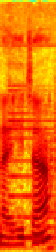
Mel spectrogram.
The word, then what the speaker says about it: Anahita: Vielen Dank nochmal an Anahita. Habe ich das so richtig ausgesprochen? Ja, vielen Dank an Anahita.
